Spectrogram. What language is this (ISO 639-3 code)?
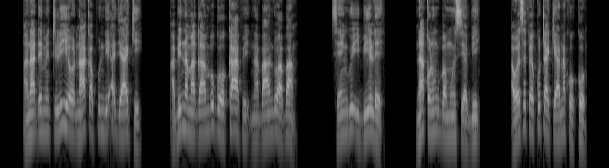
mgv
